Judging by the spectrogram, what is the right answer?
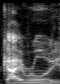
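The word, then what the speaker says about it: Gyroid: I think that pronoun it's pronounced Geroy door guy Roy a guy Roy yeah there's only been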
